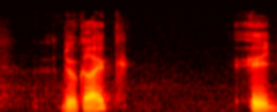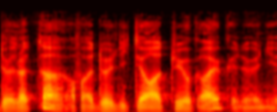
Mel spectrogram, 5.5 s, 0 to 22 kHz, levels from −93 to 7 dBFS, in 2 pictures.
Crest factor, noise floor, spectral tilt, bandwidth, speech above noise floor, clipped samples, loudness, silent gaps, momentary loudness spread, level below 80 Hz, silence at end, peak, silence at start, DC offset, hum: 22 dB; -71 dBFS; -5.5 dB/octave; 14.5 kHz; 40 dB; under 0.1%; -31 LUFS; none; 12 LU; -68 dBFS; 0 s; -12 dBFS; 0.6 s; under 0.1%; none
